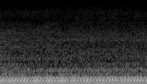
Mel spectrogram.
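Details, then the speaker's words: 2007 Toyota Camry at steady throaty idle with low rapid puffing rumble from an exhaust leak, a small hole on top of the flex pipe under the car, before repair. "All right, so that's the flex pipe that's underneath. And it has a leak on the top."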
